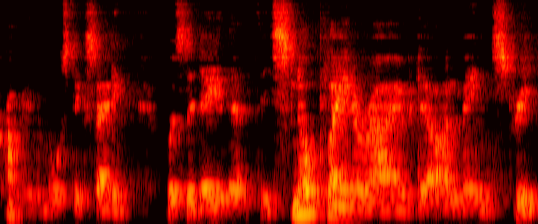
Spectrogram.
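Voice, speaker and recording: A man with a Canadian Prairies accent at a moderate pace, with big swings in loudness. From rural Alberta, Canada. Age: 70s. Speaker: retired teacher and politician. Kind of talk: oral history interview. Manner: hesitant, many filler words.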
